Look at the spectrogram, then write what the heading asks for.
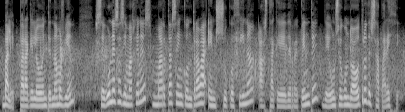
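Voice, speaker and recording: An actress playing a composed, formal presenter of a news bulletin in an audio drama. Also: female voice, medium pitch, lively intonation, a little fast, noisy background, natural voice. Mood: composed, informative. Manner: composed, formal, clearly scripted.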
